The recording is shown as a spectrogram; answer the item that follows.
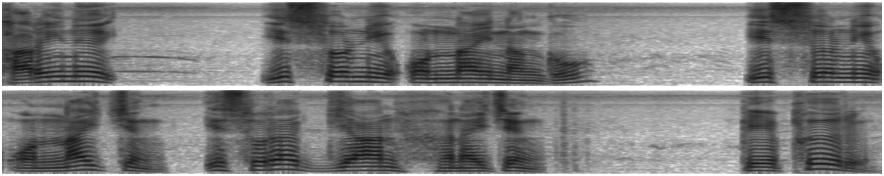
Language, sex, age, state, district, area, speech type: Bodo, male, 60+, Assam, Baksa, rural, spontaneous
